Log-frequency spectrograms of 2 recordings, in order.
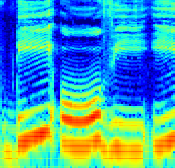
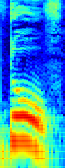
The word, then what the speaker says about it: dove: D-O-V-E, dove. Past tense of dive, that is dove. D-O-V-E, dove. Spelling is same, pronunciation is different, meaning is different.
